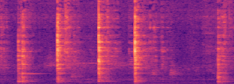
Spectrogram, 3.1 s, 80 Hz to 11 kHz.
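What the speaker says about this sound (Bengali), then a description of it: "জয়িত্রী 3-4টা আর এলাচ, এই দুটো কিন্তু একদম ভালো করে ভেজে নিতে হবে, শুকনা খোলায় যে ভাজাটা বলে।" Mace and cardamom dry-roasting in a pan, stirred in four crisp scraping strokes about half a second apart, close and fairly loud, then a fifth stroke after a pause, with no talking.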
